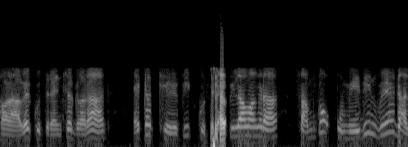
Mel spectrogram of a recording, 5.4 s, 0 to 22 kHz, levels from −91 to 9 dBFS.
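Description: Speech heard through the GSM full-rate codec throughout. The line is limited to 300 Hz to 3.5 kHz, and the voice sounds buzzy and gravelly, which fits 13 kbps coding. From 2.72 to 3.03 s, GSM bit errors corrupt the decoder's values, so the speech breaks into squawks, pops and gargling, which suggests a bit error rate near 3 percent.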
